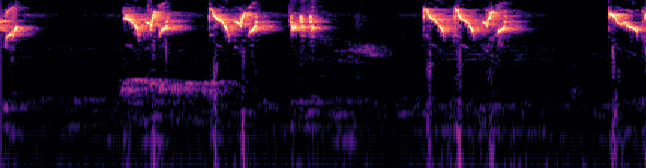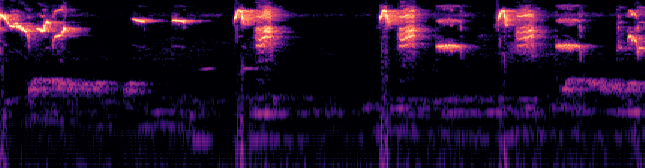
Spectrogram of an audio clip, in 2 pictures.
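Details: White-eye song in the ngalas manner, intended to set a silent bird singing: many short bursts of high, quick descending chirps, interspersed with lower sustained whistles.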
